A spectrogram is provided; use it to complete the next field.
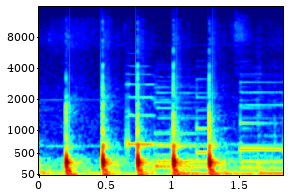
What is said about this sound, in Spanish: Caminando, encontraron otra casa y llamaron a la puerta.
